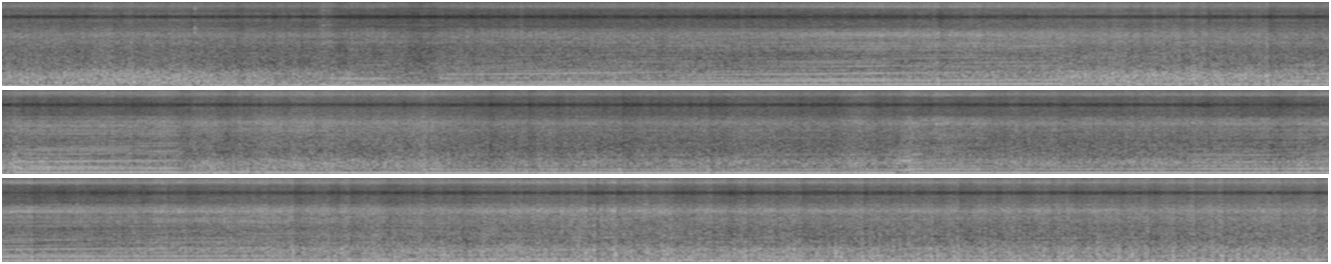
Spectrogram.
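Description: Formula Basic single-seater race car's engine heard from on board. Its pitch drops in steps near the start as the car slows for a corner, then climbs slowly under acceleration with a couple of dips, and holds high near the end, over steady wind and tyre noise.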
